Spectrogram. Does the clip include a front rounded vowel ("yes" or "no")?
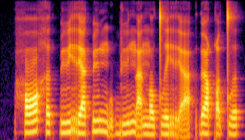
yes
